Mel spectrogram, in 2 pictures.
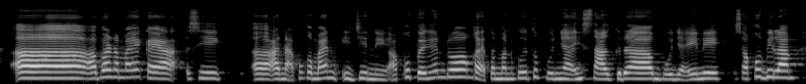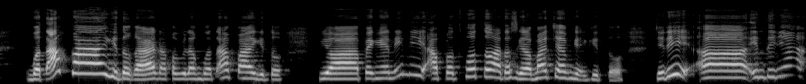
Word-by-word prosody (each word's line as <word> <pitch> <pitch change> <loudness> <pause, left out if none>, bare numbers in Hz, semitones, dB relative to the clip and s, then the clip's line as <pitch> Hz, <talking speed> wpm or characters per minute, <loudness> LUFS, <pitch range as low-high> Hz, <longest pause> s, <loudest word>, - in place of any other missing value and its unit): eee, 290 0 +7
apa 330 +4 -2
namanya, 335 0 -5
kayak 265 -3 -1
si 275 -1 -7 0.2
eee, 245 0 -2
anakku 250 +3 -7
kemarin 285 +1 -4
izin 265 0 -6
nih, 225 -2 -9
"Aku 335 +9 -9
pengen 295 +5 -3
dong 345 0 +1
kayak 290 - -4
temanku 260 +2 -5
itu 345 - -14
punya 260 -3 -4
Instagram, 260 0 -1
punya 235 -2 -7
ini." 270 +3 -2 0.2
Terus 265 - -15
aku 355 - -5
bilang, 320 -2 +1 0.4
"Buat 235 +1 +1
apa?" - - +6
gitu 275 -4 +1
kan, 240 +3 +2
aku 250 +1 -6
bilang, 255 0 -3
"Buat 245 -1 -6
apa?" 290 -3 0
gitu. 225 -2 -7 0.4
"Ya, 255 -1 +3
pengen 275 +1 -5
ini 450 +4 -7
upload 265 0 -3
foto 360 0 0
atau 300 -3 +1
segala 255 -1 0
macam," 315 -2 -2
kayak 210 0 -9
gitu. 220 0 -9 0.3
Jadi, 280 +10 0
eee, 315 -7 +3
intinya 345 +7 -7
275 Hz, 165 wpm, -21 LUFS, 255-315 Hz, 0.4 s, eee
